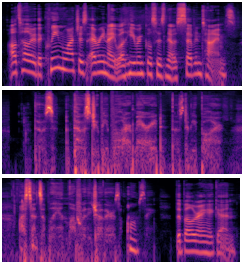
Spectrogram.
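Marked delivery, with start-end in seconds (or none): 0.1-9.5 hushed conspiratorial whisper. Real, not acted. Reader confiding to her listeners about the romance, whispering. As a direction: whisper it like a secret.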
